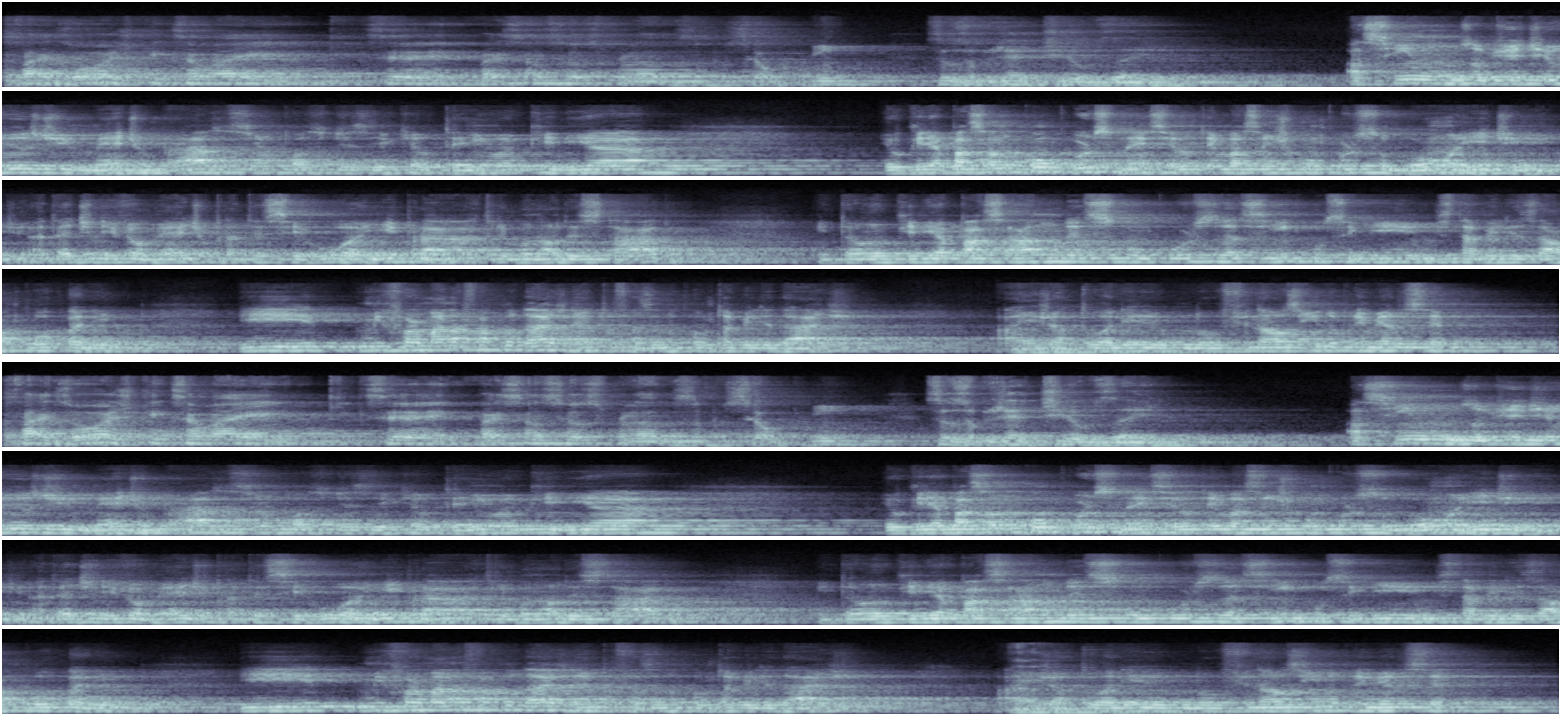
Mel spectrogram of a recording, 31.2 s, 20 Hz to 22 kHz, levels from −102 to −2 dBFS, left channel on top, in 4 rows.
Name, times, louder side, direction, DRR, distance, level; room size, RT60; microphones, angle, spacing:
voice 1, 0.0-4.0 4.6-5.9 28.4-28.8, right 1 dB, 80° right, 6 dB, 1.2 m, -26 dB
voice 2, 6.7-11.6 12.2-24.3 24.5-27.6 28.3-30.6, equal, 30° left, 2 dB, 1.4 m, -21 dB
18.5 x 17.5 x 3.7 m, 2.7 s
head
